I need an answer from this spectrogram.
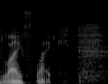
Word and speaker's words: Lifelique: It's LIFELIQUE, Lifelike.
